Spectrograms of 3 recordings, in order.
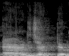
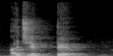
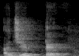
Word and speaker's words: adjective: इसे एडजेक्टिव नहीं पढ़ना, it's incorrect pronunciation. The correct pronunciation is एडजेक्टिव. ADJECTIVE. और डी और जे जब पैरेलल आ रहे हो, इकट्ठे आ रहे हो, तो डी बिकम्स साइलेंट. एडजेक्टिव.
